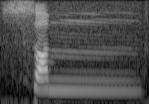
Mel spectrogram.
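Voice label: "seon6", Cantonese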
